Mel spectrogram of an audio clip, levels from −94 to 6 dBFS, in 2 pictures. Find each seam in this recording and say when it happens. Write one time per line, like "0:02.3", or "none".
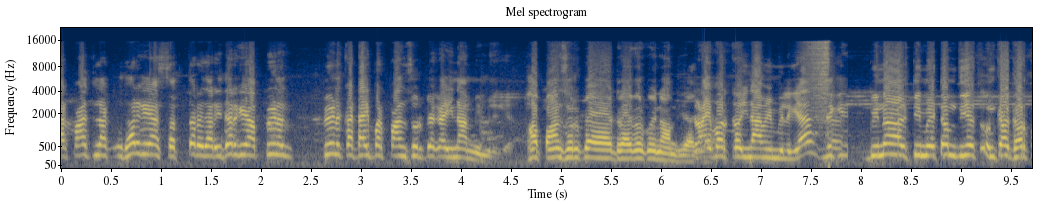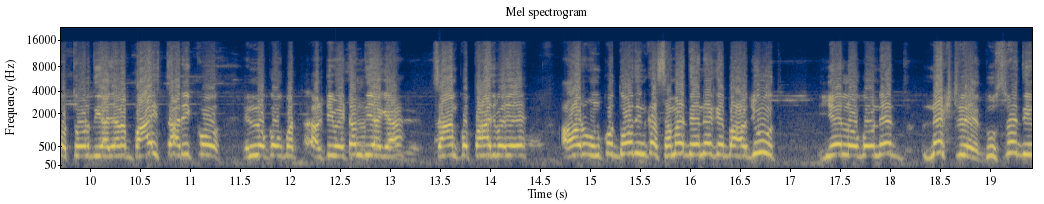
0:07.8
